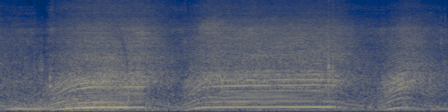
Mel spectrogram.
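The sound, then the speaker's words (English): A small engine like a weed whacker or edger revs up three times, each burst climbing to a steady, loud buzzing whine before dropping back off. No one speaks. “Somebody with a weed whacker? I think so. Yeah. Weed whacker or an edger.”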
